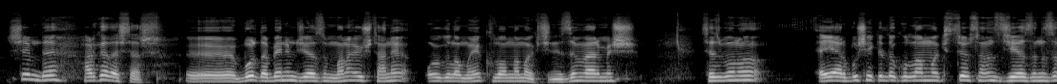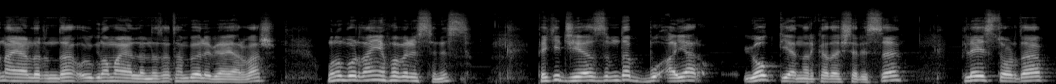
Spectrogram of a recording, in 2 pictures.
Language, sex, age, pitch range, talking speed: Turkish, male, 30-49, 140-185 Hz, 120 wpm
